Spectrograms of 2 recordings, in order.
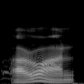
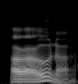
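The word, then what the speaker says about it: Araunah: But the king replied to Aruan. Aaruna. Aruna. My bad. I been pronouncing your time your name this incorrectly this whole time.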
